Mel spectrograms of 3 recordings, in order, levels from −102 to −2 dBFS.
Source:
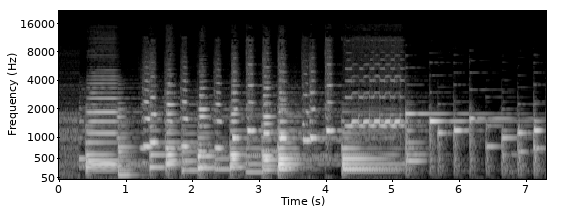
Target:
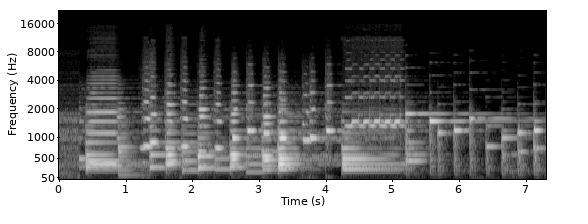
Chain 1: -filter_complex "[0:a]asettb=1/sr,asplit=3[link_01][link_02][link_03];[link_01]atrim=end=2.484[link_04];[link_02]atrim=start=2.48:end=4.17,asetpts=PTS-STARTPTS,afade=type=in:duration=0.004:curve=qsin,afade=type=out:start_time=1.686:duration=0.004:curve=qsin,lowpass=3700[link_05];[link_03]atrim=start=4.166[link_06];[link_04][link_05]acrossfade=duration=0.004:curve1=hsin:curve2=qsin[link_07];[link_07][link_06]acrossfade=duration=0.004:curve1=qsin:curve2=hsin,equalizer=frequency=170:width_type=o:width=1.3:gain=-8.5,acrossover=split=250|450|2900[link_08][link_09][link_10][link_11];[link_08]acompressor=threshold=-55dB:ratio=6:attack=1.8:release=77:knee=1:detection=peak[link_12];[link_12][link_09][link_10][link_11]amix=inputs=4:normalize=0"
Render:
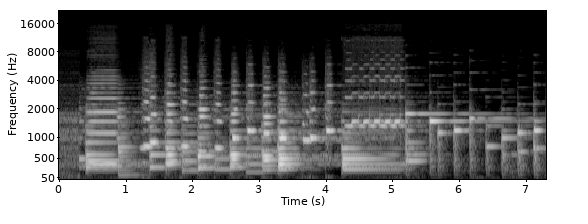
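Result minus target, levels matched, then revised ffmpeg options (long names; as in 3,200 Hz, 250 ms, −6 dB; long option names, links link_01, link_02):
125 Hz band −3.0 dB
-filter_complex "[0:a]asettb=1/sr,asplit=3[link_01][link_02][link_03];[link_01]atrim=end=2.484[link_04];[link_02]atrim=start=2.48:end=4.17,asetpts=PTS-STARTPTS,afade=type=in:duration=0.004:curve=qsin,afade=type=out:start_time=1.686:duration=0.004:curve=qsin,lowpass=3700[link_05];[link_03]atrim=start=4.166[link_06];[link_04][link_05]acrossfade=duration=0.004:curve1=hsin:curve2=qsin[link_07];[link_07][link_06]acrossfade=duration=0.004:curve1=qsin:curve2=hsin,acrossover=split=250|450|2900[link_08][link_09][link_10][link_11];[link_08]acompressor=threshold=-55dB:ratio=6:attack=1.8:release=77:knee=1:detection=peak[link_12];[link_12][link_09][link_10][link_11]amix=inputs=4:normalize=0"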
